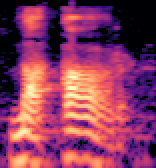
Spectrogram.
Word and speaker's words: na'ar: That word is na'ar. N-A apostrophe A-R. Na'ar. You got to roll your R's, and if you're Scottish, you can pull it off, laddies and lassies.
